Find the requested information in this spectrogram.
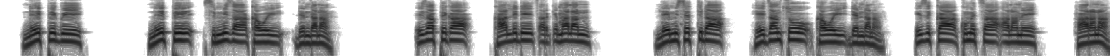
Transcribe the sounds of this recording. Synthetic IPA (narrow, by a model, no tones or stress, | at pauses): ne̞ːpːɛɡʊje | ne̞ːpːɛsɪmːɪzɐkɐwɔjd̪ɛnd̪ɐnɐ | ʔɪzɐpːɛkɐ | kaːlːɪd̪ɪt͡sʼɐɾkʼːɪmɐlɐn | le̞ːmːɪsɛt̪ːɪd̪ɐ | he̞ːd͡zɐnt͡sːokɐwɔjd̪ɛnd̪ɐnɐ̰ | ʔɪzɪkːɐkʊmɛt͡sːɐʔɐlɐmɛ | haːɾɐnɐ̰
